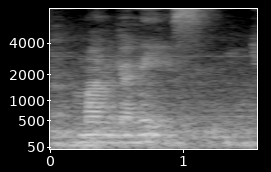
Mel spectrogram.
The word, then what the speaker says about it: manganese: Mn, it's manganese.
